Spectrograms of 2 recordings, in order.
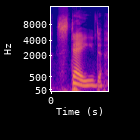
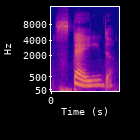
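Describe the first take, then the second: No difference in how they are said.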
